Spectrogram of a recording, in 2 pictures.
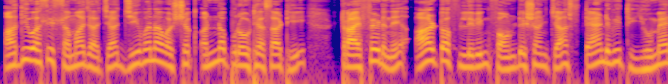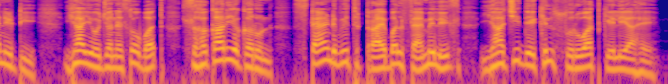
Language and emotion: Marathi, neutral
